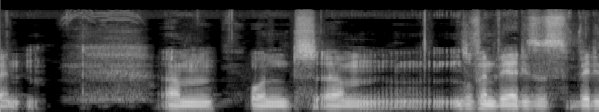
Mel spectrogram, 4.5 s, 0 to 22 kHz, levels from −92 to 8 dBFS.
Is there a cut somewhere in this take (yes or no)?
yes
